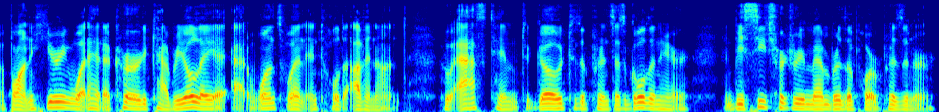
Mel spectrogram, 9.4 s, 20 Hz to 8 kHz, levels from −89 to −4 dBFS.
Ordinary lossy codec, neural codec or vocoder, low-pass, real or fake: AAC, 48 kbps; codec, 16 kHz, 16 kbps, FunCodec, trained on Chinese and English, 50 frames a second; 7.2 kHz; fake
